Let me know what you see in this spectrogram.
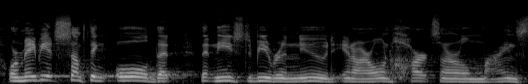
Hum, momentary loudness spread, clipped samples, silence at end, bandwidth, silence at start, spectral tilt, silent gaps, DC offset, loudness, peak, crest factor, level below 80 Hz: none; 7 LU; under 0.1%; 0 s; 13 kHz; 0 s; -6 dB/octave; none; under 0.1%; -31 LUFS; -14 dBFS; 16 dB; -72 dBFS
